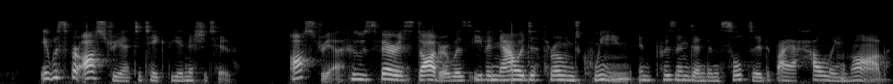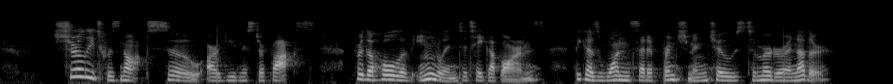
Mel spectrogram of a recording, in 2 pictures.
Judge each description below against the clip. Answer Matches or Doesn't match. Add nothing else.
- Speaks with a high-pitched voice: Matches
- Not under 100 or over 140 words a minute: Doesn't match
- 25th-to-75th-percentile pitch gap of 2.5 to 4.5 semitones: Matches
